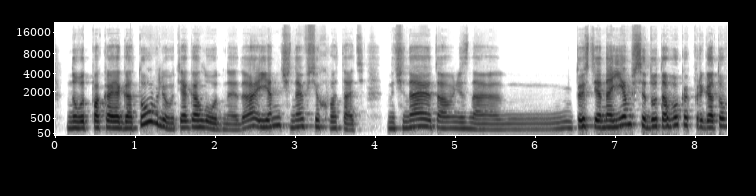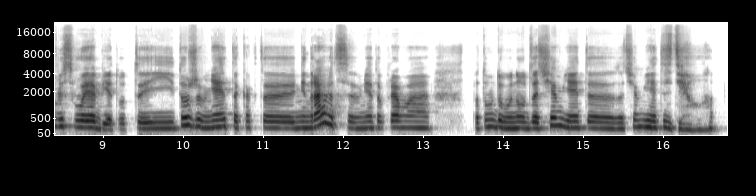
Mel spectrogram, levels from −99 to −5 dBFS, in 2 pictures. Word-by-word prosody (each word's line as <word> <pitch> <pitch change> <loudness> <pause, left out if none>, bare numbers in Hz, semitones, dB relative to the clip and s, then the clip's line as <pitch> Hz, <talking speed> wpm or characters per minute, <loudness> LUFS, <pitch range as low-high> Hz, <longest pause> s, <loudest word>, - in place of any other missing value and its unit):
Но 190 +1 +2
вот 190 0 +2
пока 200 0 +6
я 190 0 +8
готовлю, 225 - +3
вот 165 -1 -6
я 200 - +5
голодная, 165 -8 +1
да? 210 +9 +2
И 215 - +2
я 215 +1 +3
начинаю 235 -4 -2
всё 225 0 -3
хватать. 185 -8 -5 0.3
Начинаю 210 +6 +2
там, 185 -3 -1
не 180 -1 -4
знаю, 155 -3 -4
м. 155 +3 -12
То 200 - +1
есть 235 +1 +3
я 210 -2 +7
наемся 250 +6 +4
до 230 +1 +3
того, 235 +3 +4
как 265 -1 -2
приготовлю 230 +1 +2
свой 210 -3 0
обед. 155 -5 -4
Вот. 160 0 -14
И 175 +1 -4
тоже 260 -3 +1
меня 200 +2 -2
это 225 -3 -5
как-то 190 -2 -5
не 185 +1 -5
нравится, 235 - +1
мне 180 +2 -7
это 190 0 -8
прямо 195 -1 -5 0.5
потом 220 +5 -7
думаю: 180 -4 -2
"Ну, 185 - -1
вот 180 -1 -6
зачем 185 +8 -1
я 200 -4 -2
это 185 -2 -4
зачем 170 +6 -8
я 210 -2 0
это 195 +1 -8
сделала?" 155 -3 -9
190 Hz, 180 wpm, -23 LUFS, 175-220 Hz, 0.5 s, я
